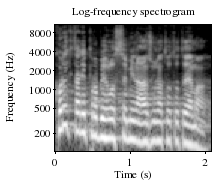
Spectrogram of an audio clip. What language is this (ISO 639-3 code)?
ces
